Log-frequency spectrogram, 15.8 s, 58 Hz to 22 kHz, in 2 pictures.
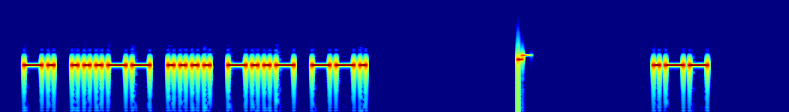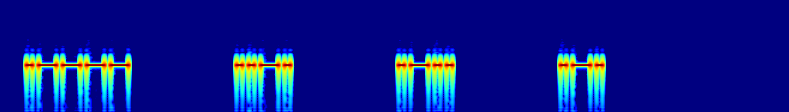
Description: Morse code, heard as a keyed tone, about 21 wpm, spaced as for 10 wpm, 700 Hz. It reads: N3HXG W1FLR
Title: USA Call Signs - 5 Characters - 6x Character Spacing - 20wpm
